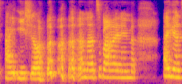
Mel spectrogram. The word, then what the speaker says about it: Aisha: the conversation, but I don't think I ever pronounce my name properly for you. It's Aisha, and that's fine.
